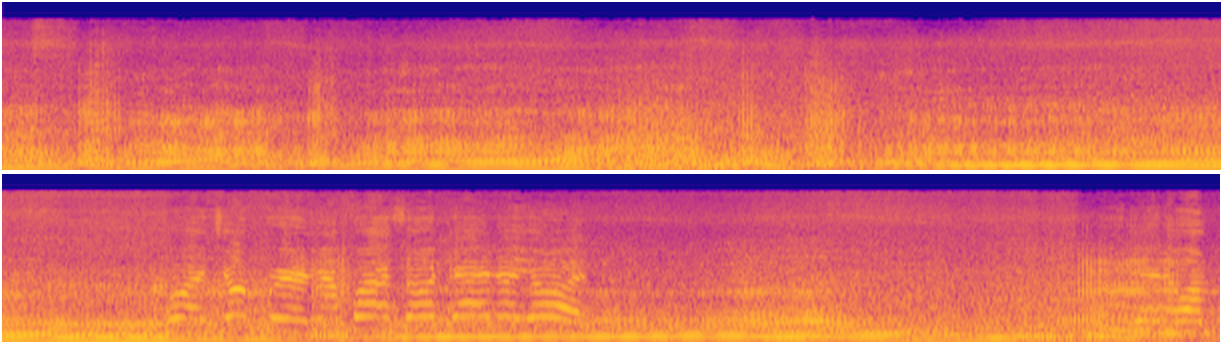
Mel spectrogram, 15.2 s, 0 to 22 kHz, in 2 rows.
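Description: Leyland truck's Cummins L10 diesel engine running under way, heard from inside the cab. Its note steps up about six seconds in and drops out briefly near ten seconds before picking up again.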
